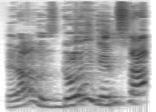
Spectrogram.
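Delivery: high-pitched, giggly retelling; tickled. Real, not acted. Friend recalling everyone pulling up at the house, tickled. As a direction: tell it on the edge of laughter. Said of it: "you were so tickled".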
